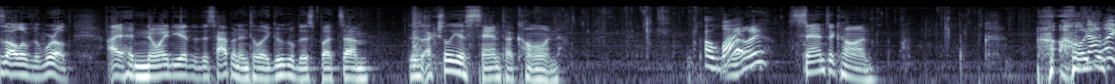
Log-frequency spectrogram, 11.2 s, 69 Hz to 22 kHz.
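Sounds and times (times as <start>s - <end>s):
speech: 0.0s - 5.8s, 6.9s - 8.8s, 10.4s - 11.1s
soft wet chewing: 4.1s - 10.4s.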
